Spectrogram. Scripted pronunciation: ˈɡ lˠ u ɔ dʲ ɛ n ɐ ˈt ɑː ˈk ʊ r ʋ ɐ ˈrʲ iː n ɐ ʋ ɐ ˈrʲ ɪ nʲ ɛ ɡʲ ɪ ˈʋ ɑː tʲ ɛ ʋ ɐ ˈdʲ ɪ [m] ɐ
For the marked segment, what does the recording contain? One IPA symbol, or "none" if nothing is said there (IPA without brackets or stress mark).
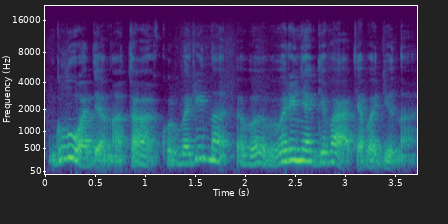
n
